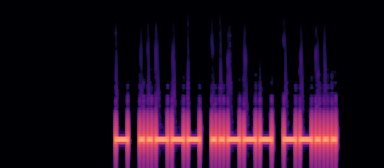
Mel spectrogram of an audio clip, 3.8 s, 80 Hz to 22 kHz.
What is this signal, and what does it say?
Morse code, heard as a keyed tone, about 30 wpm, 700 Hz. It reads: T227
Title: Numbers - Contest Style - 4-Digit 30wpm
